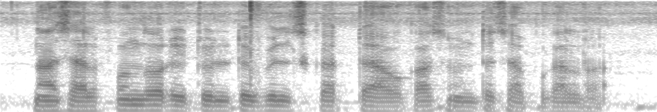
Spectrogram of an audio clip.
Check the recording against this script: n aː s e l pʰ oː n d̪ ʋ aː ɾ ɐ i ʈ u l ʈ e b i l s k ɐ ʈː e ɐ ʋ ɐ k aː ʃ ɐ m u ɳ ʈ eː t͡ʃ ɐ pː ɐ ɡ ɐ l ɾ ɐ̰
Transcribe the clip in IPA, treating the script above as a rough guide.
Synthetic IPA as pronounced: n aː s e l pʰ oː n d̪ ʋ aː ɾ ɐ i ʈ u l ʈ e b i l s k ɐ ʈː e ɐ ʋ ɐ k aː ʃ ɐ m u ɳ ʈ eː t͡ʃ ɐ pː ɐ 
